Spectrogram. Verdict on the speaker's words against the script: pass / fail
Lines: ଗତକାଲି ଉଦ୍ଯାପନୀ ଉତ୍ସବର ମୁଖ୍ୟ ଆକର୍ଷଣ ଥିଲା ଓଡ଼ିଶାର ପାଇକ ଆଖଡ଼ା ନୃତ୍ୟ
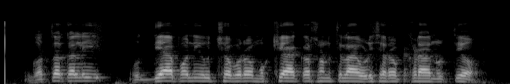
fail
